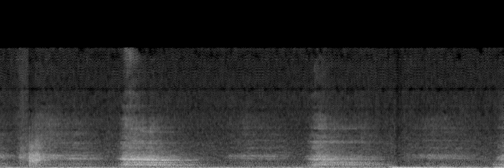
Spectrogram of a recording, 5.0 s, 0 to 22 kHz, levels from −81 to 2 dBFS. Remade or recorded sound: remade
